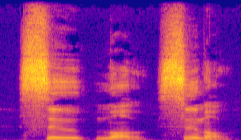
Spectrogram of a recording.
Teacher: アメリカ英語は必ずおって二重母音です。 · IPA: /oʊ/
